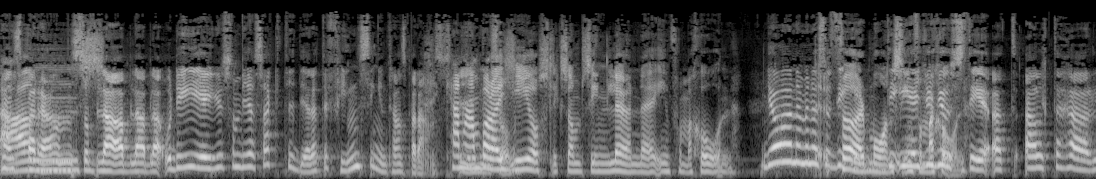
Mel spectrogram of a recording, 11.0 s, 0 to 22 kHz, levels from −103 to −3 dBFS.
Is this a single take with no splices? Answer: yes; 0 cuts

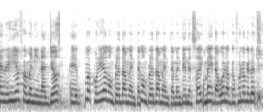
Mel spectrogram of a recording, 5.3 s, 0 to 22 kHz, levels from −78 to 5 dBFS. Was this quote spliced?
yes; 4 cuts; at 1.2 s, 1.7 s, 2.8 s, 4.1 s

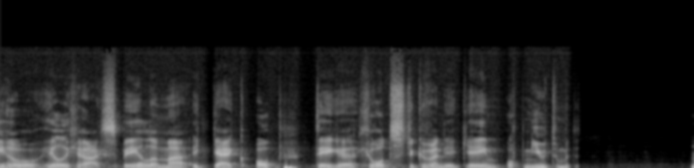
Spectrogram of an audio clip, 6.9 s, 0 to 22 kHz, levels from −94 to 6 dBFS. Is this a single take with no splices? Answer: yes; 0 cuts

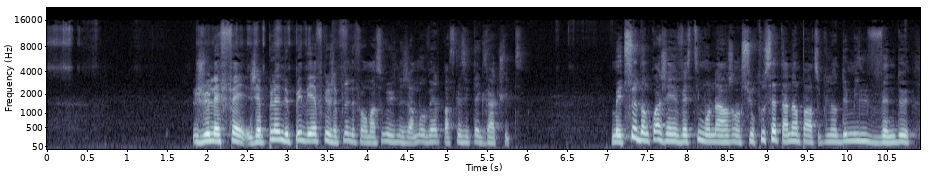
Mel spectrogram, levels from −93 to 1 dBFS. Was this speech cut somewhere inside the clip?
yes; 2 cuts; at 3.6 s, 7.2 s

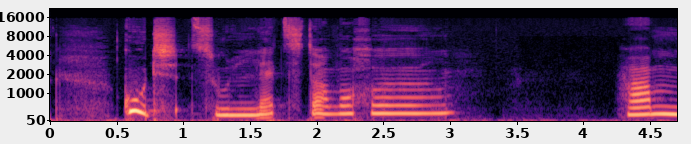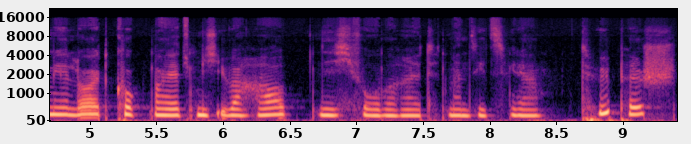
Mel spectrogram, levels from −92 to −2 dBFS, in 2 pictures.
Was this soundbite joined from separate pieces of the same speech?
yes; 2 cuts; at 1.0 s, 5.7 s

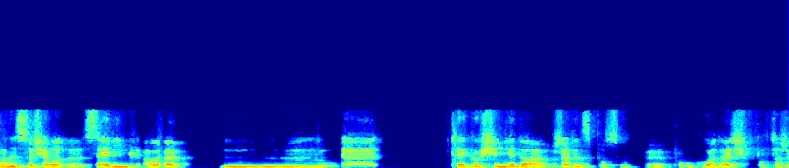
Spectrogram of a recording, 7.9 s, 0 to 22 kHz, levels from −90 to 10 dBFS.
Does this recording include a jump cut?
no; 0 cuts

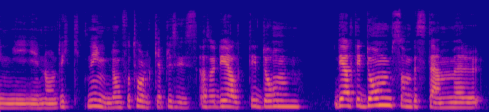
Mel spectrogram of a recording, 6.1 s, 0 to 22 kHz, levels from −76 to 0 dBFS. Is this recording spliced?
no; 0 cuts

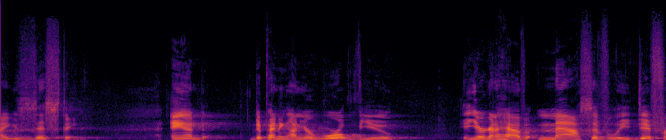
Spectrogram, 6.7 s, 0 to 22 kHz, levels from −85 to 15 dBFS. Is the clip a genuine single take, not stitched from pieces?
yes; 0 cuts

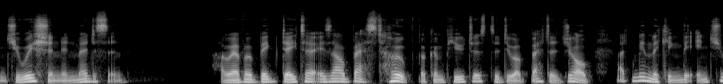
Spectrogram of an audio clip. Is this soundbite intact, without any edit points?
yes; 0 cuts

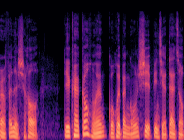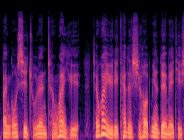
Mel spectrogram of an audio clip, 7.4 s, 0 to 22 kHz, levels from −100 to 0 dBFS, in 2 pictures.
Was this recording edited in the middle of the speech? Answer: yes; 1 cut; at 5.4 s

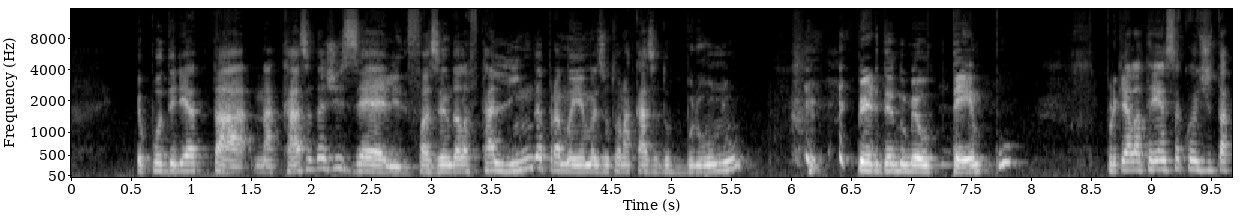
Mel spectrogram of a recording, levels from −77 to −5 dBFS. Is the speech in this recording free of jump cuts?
yes; 0 cuts

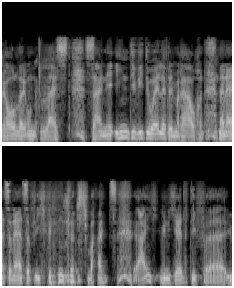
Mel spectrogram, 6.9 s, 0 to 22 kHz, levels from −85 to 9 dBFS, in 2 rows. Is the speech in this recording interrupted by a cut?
yes; 2 cuts; at 2.5 s, 3.6 s

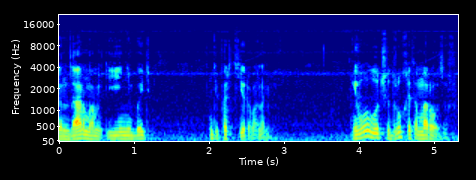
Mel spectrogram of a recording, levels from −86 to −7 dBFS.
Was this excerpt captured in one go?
yes; 0 cuts

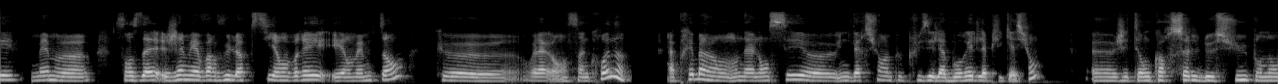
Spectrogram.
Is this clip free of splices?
yes; 0 cuts

